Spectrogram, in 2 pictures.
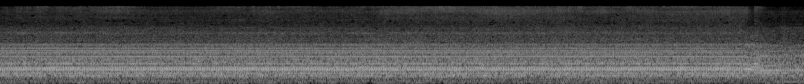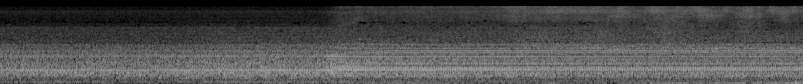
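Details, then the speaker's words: Electric Kärcher pressure washer with foam cannon humming and spraying evenly, no pulsing or surging, after drilling the foam cannon nozzle orifice out to 1.5 mm to raise flow. "I would say that's working pretty well again that was a 1.5 millimeter so really generally a simple fix"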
